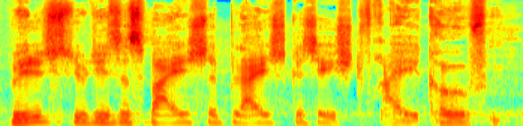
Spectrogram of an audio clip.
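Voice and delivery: slow, drawn-out Saxon quote; Saxon accent. Retold or imitated. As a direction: imitate a solemn line in slow Saxon. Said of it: "wieder auf Sächsisch natürlich".

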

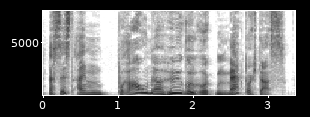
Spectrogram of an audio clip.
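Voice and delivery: high, loud, insistent correction; bossy little expert. Acted. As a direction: set them straight from up high. Youngest insists, scolds from above. (hoch, laut und belehrend)

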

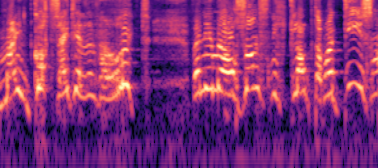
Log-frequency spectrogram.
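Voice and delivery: high, loud exasperated protest; exasperated outburst. Acted. Boy pleading with doubting friends, loud and high. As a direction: burst out, begging them to believe. Kalle protests nobody believes him.

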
